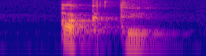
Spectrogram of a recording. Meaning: 1. act (of a theatrical play) 2. legal instrument, deed 3. a certificate, a licence, a diploma or, in general, any official document that gives legal evidence to something
- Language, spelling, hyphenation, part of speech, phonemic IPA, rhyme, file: Dutch, akte, ak‧te, noun, /ˈɑk.tə/, -ɑktə, Nl-akte.ogg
